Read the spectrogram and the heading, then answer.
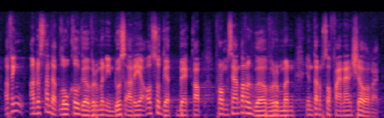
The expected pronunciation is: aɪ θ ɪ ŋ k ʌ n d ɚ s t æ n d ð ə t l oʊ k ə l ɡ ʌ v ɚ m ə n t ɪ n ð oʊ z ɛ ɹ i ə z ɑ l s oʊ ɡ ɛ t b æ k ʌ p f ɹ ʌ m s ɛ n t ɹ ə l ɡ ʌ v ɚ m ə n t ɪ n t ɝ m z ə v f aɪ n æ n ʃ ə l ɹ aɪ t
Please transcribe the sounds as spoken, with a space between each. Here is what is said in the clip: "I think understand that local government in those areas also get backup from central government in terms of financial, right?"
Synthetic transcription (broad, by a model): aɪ f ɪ ŋ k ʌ n d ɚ s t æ n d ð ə t l oʊ k ə l ɡ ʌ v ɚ m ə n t ɪ n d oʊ s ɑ ɹ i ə ɑ l s oʊ ɡ ɛ t b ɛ k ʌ p f ɹ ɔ m s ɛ n t ə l ɡ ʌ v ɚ m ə n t ɪ n t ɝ m s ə f aɪ n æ n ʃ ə l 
